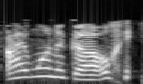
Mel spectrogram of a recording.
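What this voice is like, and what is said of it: Whiny voice. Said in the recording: “whiny voice”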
